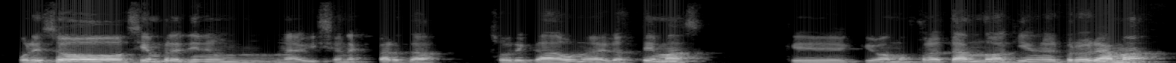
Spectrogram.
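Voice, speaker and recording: Here a man with an Argentine accent speaks at a medium pitch and a moderate pace. His pitch variation is ordinary, and the background is quiet. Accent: Rioplatense Argentine Spanish. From Argentina. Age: 40s. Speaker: journalist. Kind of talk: interview. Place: home room. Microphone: video call.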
